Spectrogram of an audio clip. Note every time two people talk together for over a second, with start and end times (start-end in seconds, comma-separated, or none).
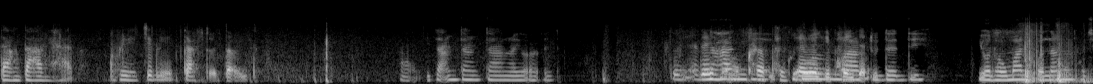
7.1-8.7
